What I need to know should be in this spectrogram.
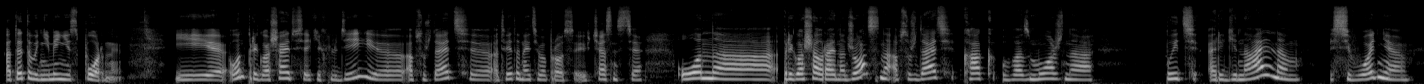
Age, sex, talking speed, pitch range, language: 20-39, female, 120 wpm, 210-250 Hz, Russian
